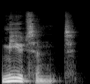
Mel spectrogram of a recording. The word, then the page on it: mutant: British English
